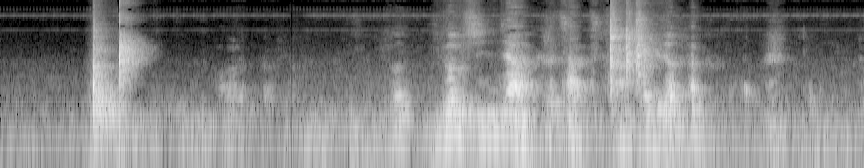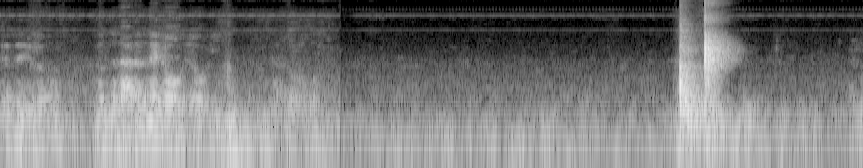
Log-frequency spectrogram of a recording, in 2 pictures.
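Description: Billiard balls clack against each other and the cushions.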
